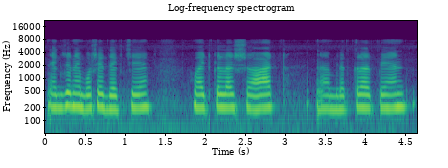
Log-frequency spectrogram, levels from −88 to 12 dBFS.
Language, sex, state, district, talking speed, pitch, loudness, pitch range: Bengali, female, Assam, Hailakandi, 140 wpm, 205 Hz, -15 LUFS, 200-215 Hz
